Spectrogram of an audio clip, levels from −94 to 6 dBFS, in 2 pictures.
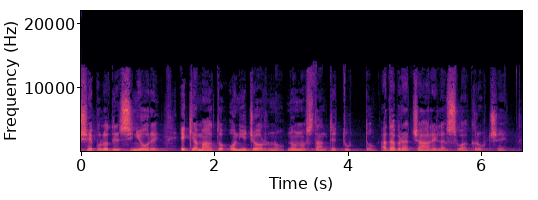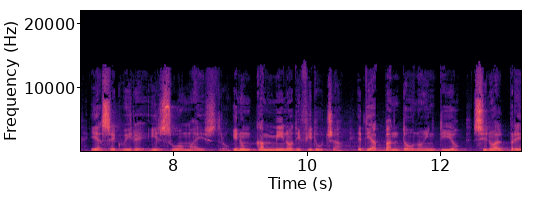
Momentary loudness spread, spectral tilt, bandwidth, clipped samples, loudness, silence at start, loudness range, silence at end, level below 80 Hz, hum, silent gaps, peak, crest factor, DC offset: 11 LU; -3.5 dB/octave; 13.5 kHz; under 0.1%; -31 LUFS; 0 s; 3 LU; 0 s; -70 dBFS; none; none; -10 dBFS; 22 dB; under 0.1%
